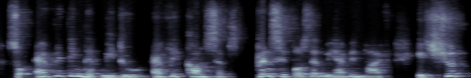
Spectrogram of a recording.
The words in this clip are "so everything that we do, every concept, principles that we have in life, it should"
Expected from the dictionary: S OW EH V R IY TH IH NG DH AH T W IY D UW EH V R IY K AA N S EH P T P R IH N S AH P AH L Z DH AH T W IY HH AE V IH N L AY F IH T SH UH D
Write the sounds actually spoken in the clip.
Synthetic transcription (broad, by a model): S OW EH V R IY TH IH NG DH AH T W IY D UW EH V R IY K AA N S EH P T P R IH N S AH P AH L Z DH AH T W IY HH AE V IH N L AY F IH T SH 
